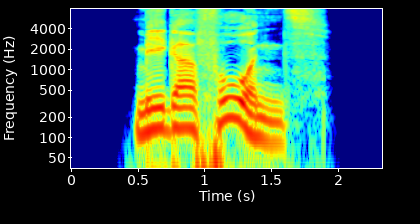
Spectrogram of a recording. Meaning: genitive singular of Megafon
- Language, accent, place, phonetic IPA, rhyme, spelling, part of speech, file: German, Germany, Berlin, [meɡaˈfoːns], -oːns, Megafons, noun, De-Megafons.ogg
